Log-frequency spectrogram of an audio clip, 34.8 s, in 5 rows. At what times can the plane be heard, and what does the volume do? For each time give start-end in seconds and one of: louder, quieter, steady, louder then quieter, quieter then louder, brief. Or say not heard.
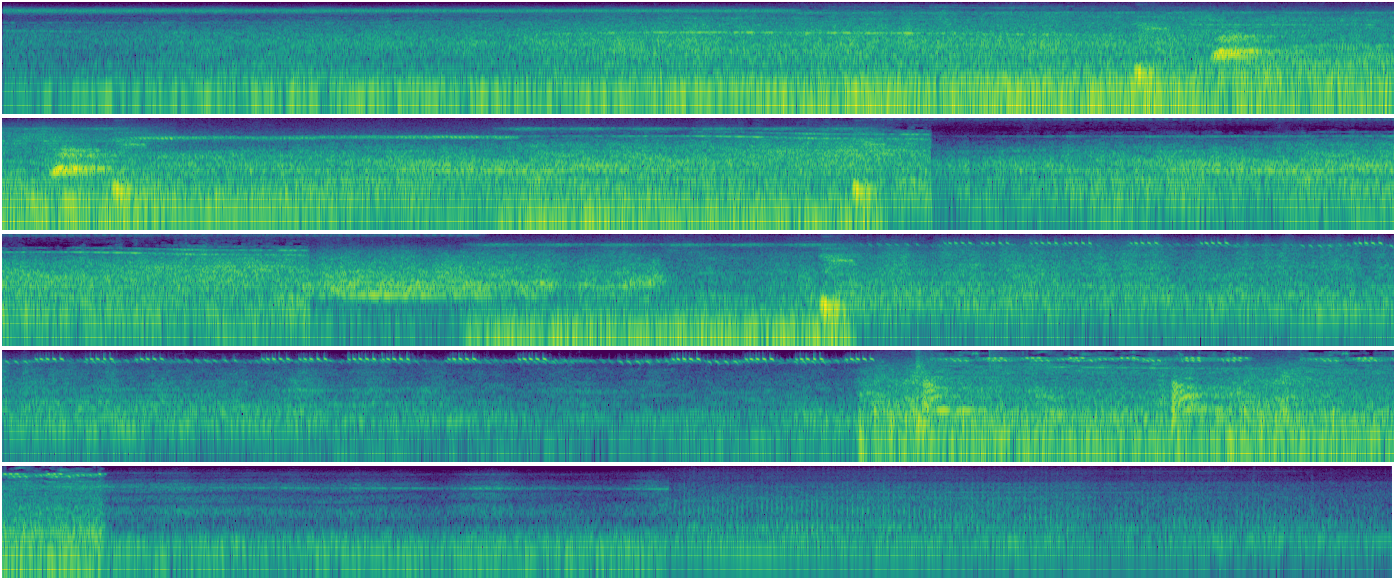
0.0-34.7 quieter.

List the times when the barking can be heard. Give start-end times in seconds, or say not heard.
6.0-7.7, 25.4-27.2.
